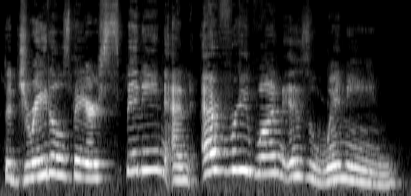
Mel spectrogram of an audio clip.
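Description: A woman's voice: sits high, measured pace. An American woman, around her thirties, reading aloud expressively as the host of a children's storytime. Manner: addresses young listeners, expressive picture-book reading.

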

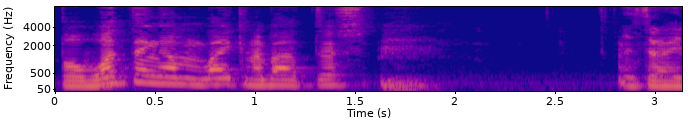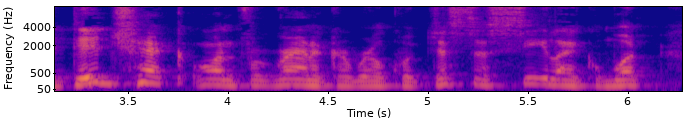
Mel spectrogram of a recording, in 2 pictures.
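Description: A man's voice: on the high side, normal speed, husky. A man in his thirties giving a casual, chatty first-impressions review of fragrances from his living room, talking straight to his viewers. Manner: laid-back, chatty, talks straight to viewers.

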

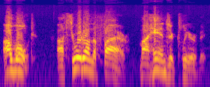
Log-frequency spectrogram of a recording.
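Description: A shaken, fearful man played by an actor in a radio drama, warning gravely. His fairly high voice is creaky and swings widely in pitch as his agitation shows. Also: big pitch swings, normal speed, dry recording, full character voice. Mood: alarmed, insistent. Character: agitated, fearful old soldier guest warning of a curse. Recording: faint background noise and ambience.

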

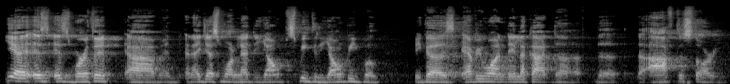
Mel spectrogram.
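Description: A man's voice: medium pitch, fairly quick, bright, forceful tone. A Bahamian man on a conference panel, earnestly telling his story to young people. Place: large conference hall stage. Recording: echoey hall, faint noise.

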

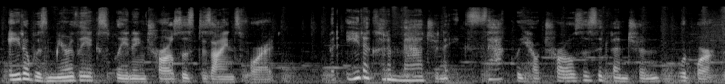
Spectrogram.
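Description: A woman with a deep, low speaking voice reads a children's bedtime story aloud. She is expressive, easing down and softening on the vivid words. Gentle music plays underneath her. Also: normal speed. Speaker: storybook narrator and episode host. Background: soft music under the reading.

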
